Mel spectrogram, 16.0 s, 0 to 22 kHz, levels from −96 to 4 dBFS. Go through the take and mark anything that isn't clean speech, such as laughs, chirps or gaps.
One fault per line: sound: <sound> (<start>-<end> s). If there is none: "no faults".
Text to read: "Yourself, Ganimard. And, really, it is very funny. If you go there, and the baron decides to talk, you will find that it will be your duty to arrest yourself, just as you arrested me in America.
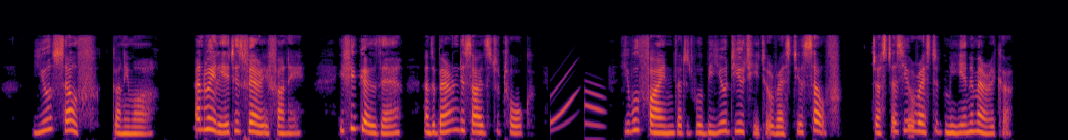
sound: chirp (8.2-9.1 s)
